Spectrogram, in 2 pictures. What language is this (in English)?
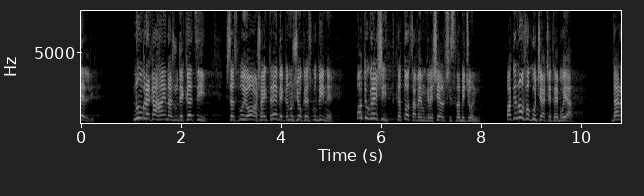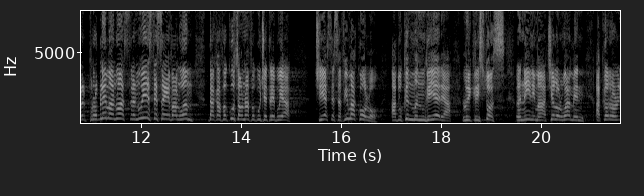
Romanian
